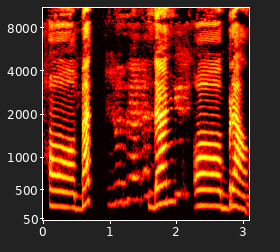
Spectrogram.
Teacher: Vokal O ini tu bibir dimajukan dan bentuknya agak bundar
